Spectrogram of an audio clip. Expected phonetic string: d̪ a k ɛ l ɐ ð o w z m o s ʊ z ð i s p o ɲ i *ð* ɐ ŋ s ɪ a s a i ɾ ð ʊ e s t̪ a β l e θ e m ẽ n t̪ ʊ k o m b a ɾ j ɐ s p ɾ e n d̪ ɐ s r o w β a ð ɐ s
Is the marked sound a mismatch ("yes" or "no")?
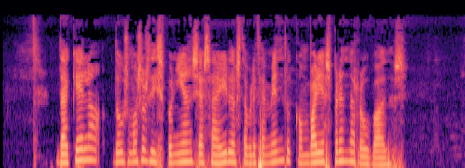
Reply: yes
